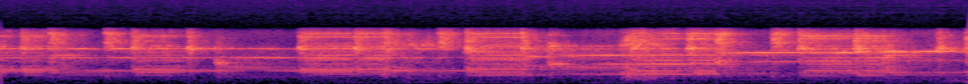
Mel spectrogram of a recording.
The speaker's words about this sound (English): I guess my phone is going off. We'll give it just a second so we don't have to worry about it.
